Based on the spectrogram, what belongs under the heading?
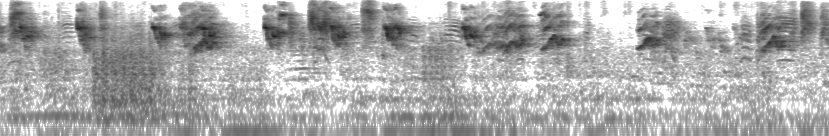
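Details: Zebra finches uttering nasal, toy-trumpet-like beeps roughly once a second in an irregular sequence, several birds overlapping.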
